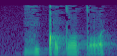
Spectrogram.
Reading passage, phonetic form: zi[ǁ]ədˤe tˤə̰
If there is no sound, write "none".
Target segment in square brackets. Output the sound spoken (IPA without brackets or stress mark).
ǃ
